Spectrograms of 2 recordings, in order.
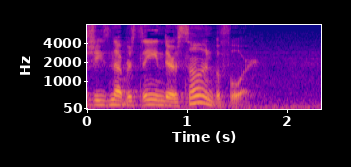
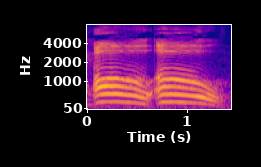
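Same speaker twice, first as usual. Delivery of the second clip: loud, raised, drawn-out ohs; knowing realization; 5 semitones higher, 4 dB louder than usual. Retold or imitated. Parents answering her questions about the boy, imitated knowing ohs. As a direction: voice it like a put-on dawning realization.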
